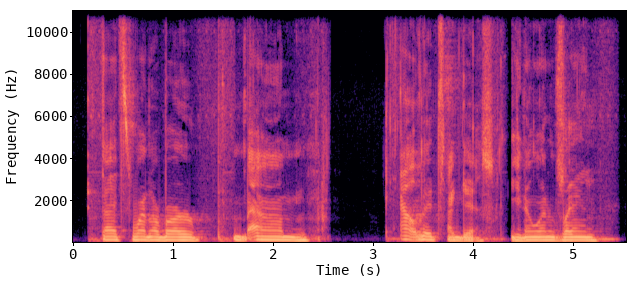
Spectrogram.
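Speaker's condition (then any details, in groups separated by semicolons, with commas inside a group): Cerebral palsy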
